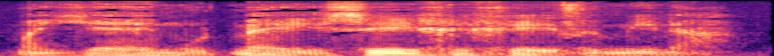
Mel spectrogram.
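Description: A man's voice: very deep voice, brisk, sharp tone, breathy edge, exaggerated voice. An actor in a Dutch radio play voicing an earnest, courtly, ambitious businessman with political aims. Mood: persuasive, solemn.

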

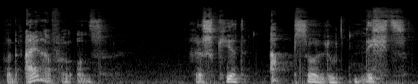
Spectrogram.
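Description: An actor playing a self-assured, calculating gangster in a radio crime drama, condescending and quietly threatening. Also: male voice, medium pitch, wildly swooping pitch, slow pace, vocal fry, slightly rough, heavily acted. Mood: menacing. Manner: smug, controlled, threatening.

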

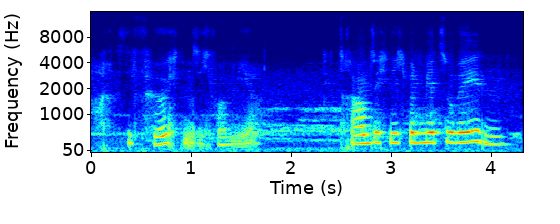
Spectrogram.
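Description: A woman plays a ten-year-old boy in a radio drama, stubborn and easily wounded. The voice is fairly high, the delivery blunt and earnest. The recording is a little muffled, with faint noise. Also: steady tone, moderate pace, vocal fry. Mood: hurt, defiant.

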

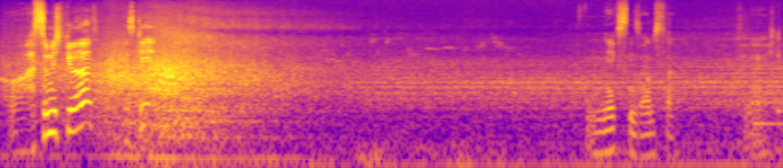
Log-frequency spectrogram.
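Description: A man's voice: medium pitch, huge pitch swings, fairly quick, very noisy. A man playing a brusque, domineering teenage boy in a radio drama, curt and dismissive. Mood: dismissive, taunting.

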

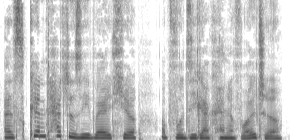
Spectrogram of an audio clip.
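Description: A woman's voice: mid-range voice, very animated, unhurried, darkish tone. A woman playing a stubborn, indignant young girl in a children's radio play, speaking in a sulky, curt way. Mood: explaining.

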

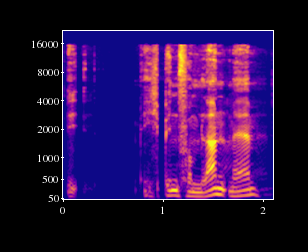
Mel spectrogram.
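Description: A humble young country man, down on his luck, in a radio play. He speaks low, deferentially and haltingly. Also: slightly rough. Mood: meek. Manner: hesitant, deferential. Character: meek, hungry young country drifter seeking work. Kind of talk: radio drama acting.

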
